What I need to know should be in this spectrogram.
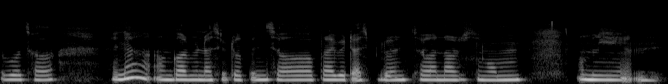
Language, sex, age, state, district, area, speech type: Nepali, female, 30-45, West Bengal, Jalpaiguri, rural, spontaneous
